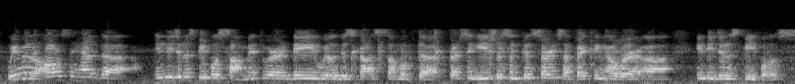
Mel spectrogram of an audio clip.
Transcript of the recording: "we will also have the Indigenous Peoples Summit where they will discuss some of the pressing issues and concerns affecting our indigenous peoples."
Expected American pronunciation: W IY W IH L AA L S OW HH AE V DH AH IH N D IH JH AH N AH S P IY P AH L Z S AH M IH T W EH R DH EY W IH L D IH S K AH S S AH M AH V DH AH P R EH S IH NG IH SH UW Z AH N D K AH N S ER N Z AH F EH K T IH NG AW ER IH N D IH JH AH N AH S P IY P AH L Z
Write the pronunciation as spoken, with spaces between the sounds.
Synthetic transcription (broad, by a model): W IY W IH L AA L S OW HH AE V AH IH N D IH JH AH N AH S P IY P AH L S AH M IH T W EH R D EY W IH L D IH S K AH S S AH M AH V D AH P R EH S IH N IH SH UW S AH N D K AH N S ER N S AH F EH K T IH NG AW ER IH N D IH JH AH N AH S P IY P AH L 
